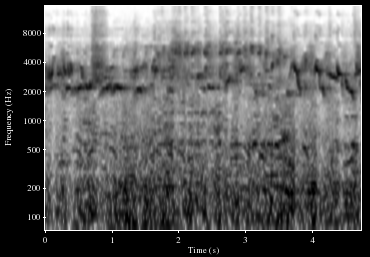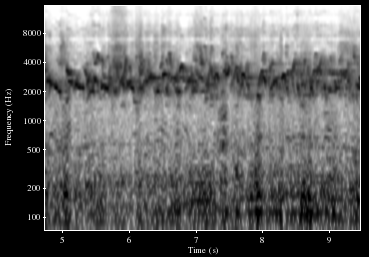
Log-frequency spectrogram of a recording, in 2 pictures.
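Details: Greater green leafbird (cucak hijau), kept as a songbird, pouring out song material while in a relaxed swaying state: an unbroken, energetic run of high twitters, trills and downslurred whistles, with soft voices faintly behind.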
